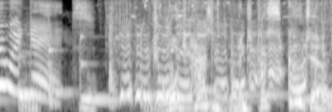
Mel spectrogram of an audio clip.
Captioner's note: george laughing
